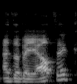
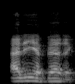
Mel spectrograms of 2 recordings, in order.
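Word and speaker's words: adiabatic: isothermal expansion then an antibiotic or antibiotic exp uh expansion and Then followed by a isothermal compression and then an anbi anotic uh compression do I pronounce oh sorry adiabetic adiabetic yes I S adiabetic uh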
